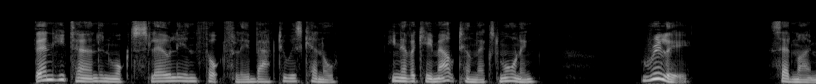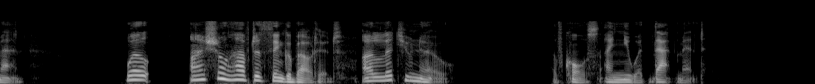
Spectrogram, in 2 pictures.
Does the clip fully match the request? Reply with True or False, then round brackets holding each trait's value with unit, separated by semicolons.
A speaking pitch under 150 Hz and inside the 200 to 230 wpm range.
False (140 Hz; 155 wpm)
